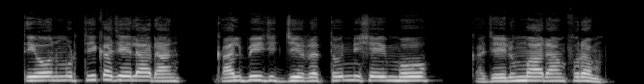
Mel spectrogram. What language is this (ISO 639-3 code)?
orm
